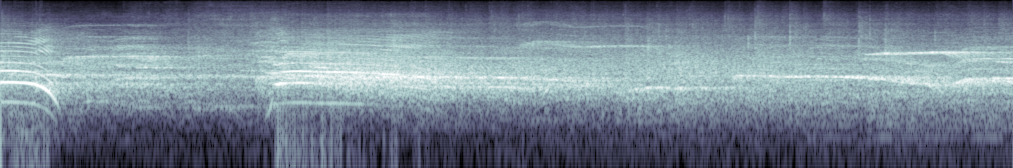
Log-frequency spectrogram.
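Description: Spectators at a youth ice hockey game shouting and cheering a goal, many high voices overlapping, growing louder about three seconds in and staying up.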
